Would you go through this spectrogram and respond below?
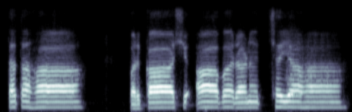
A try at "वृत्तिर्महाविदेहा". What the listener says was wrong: बहुत अच्छा बोला, लेकिन यहाँ पे ना केवल वृत्ति नहीं बोलना है, वृत्तिर ये वाला रा जो है ना यहाँ पे लेके आ जाना है इसका प्रोनाउंसिएशन। तो क्या हो जाएगा, वृत्तिर वृत्तिर महाविदेहा ततः। इसका प्रोनाउंसिएशन ना रा होता है। आधा रा और वृत्तिर वृत्तिर ऐसे बोलेंगे इसे, ठीक है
